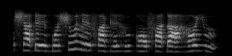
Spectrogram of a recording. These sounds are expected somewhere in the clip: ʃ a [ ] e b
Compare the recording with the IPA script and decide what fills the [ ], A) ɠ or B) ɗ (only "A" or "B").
B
